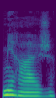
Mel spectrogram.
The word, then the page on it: mirage: francais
